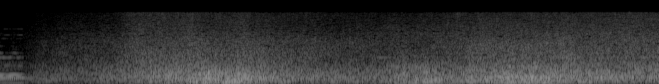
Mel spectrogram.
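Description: Sea waves washing in and breaking against a rocky shore, the surf swelling about two seconds in and again near the end. A held music chord cuts off just as it begins.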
